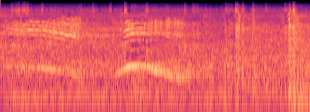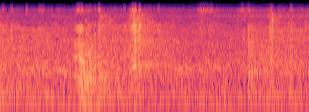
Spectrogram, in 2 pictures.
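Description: A trampoline thumps as a child bounces on it.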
